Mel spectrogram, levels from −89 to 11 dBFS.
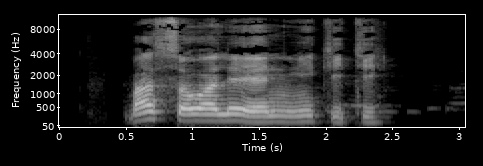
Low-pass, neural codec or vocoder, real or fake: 10.8 kHz; none; real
